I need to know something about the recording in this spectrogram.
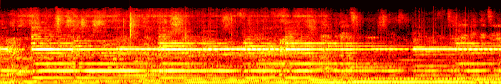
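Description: Live rock band playing an instrumental passage: electric guitars holding ringing chords over bass and drums, loud and steady, the chords shifting every second or two.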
